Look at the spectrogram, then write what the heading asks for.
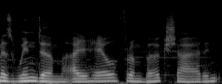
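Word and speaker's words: Wynndham: just gonna say it my name is windham it's eight letters w-y-n-n-d all right that's my name i'm the only person in the world that has a name spelled like this all right it's pretty unique so thanks mom for giving me a dope name it's just like the hotels the hilton garden inn by wyndham except they spell it with one end i wish i was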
